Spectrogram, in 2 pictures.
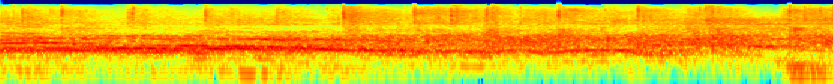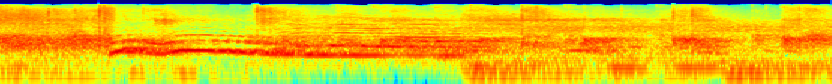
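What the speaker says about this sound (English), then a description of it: "Let's bring a big round of applause for Supreme Court Jester." A round of applause for the improv group Supreme Court Jesters at a short-form improv show, loud and close with some whoops and shouts mixed into the clapping.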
